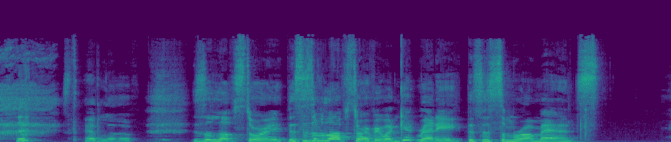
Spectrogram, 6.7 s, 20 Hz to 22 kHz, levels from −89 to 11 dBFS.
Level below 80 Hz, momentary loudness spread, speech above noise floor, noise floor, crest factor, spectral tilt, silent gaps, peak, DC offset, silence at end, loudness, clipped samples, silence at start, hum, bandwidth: -70 dBFS; 15 LU; 45 dB; -71 dBFS; 16 dB; -3.5 dB/octave; none; -10 dBFS; under 0.1%; 0.75 s; -25 LUFS; under 0.1%; 0 s; none; 17 kHz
